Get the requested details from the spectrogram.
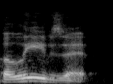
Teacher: when you're getting the Z, you're holding that position with your tip of your tongue going just down here to your gums just behind your bottom teeth and you're letting your voice carry out.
